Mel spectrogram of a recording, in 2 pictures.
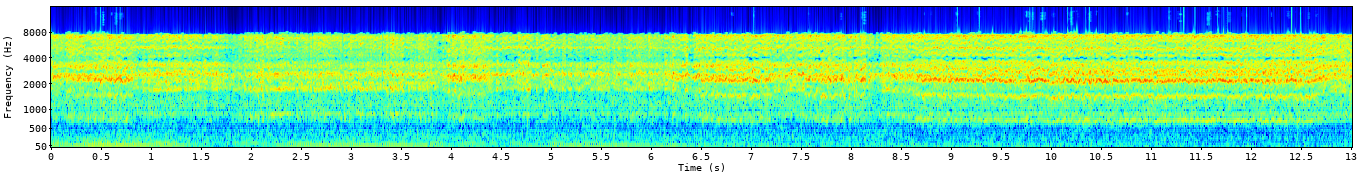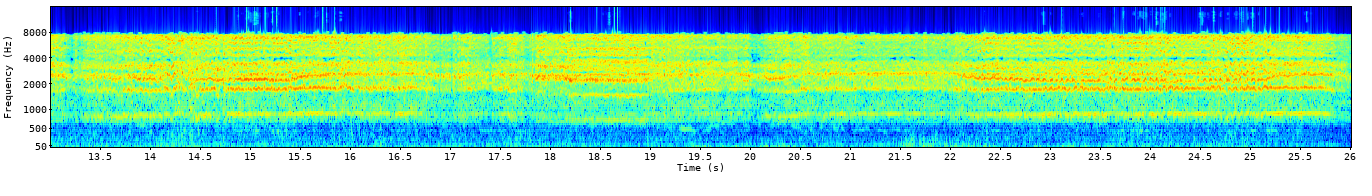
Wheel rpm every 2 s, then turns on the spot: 220, 230, 230, 220, 220, 210, 210, 220, 230, 220, 230, 210, 220.
none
